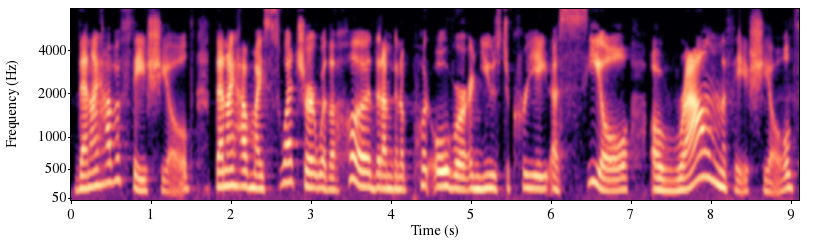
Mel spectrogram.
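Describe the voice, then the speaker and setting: Young female podcast co-host, candid and chatty, bright clear voice. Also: medium pitch, lively intonation, measured pace, hardly any pauses. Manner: candid, frank, laughs often, many fillers. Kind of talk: casual podcast chat.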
